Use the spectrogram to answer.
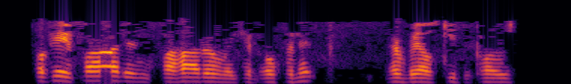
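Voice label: Incident Tactical, scanner audio recording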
